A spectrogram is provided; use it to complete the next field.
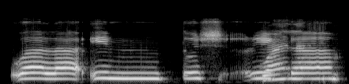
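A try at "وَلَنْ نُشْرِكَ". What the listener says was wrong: Bukan walain. Walan nusyrika.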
